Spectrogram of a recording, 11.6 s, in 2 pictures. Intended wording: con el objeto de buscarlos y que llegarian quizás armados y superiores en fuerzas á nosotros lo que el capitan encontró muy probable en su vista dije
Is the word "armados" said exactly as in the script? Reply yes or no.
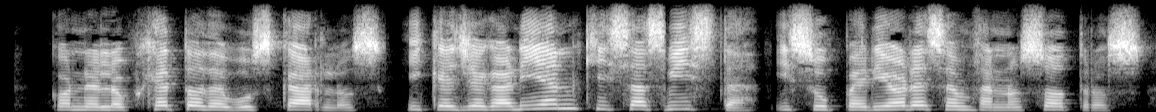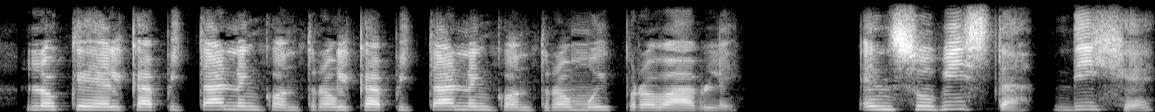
no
